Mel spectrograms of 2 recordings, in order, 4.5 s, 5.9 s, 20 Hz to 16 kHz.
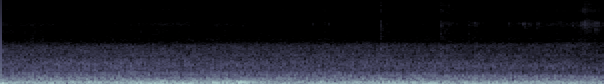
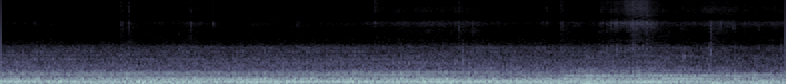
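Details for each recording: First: Honda Accord after front wheel bearing replacement, test drive at speed: smooth steady road rumble with no rhythmic wow-wow pulsing that grew with speed before; bearing quiet. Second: Honda Accord driving, heard in the cabin at around 40 mph: a steady low droning rumble that grows louder with speed and fades at a stop, caused by a bad front wheel bearing.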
